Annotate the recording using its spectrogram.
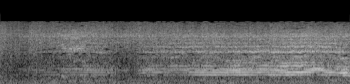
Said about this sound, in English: Now be careful, Kelowna. There's a train coming.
